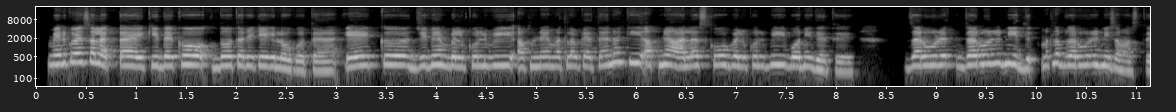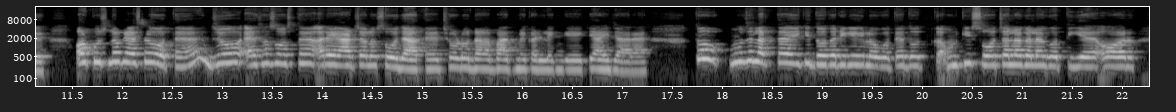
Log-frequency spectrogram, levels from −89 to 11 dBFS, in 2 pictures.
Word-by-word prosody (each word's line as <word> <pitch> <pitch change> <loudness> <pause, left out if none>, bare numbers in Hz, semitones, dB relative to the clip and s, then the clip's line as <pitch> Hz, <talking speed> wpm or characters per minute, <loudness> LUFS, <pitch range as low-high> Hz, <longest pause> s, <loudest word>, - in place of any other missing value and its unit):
मेरे 290 +2 +2
को 335 - +1
ऐसा 335 0 +5
लगता 270 -3 +4
है 250 -2 +5
कि 260 - 0
देखो 260 +2 +3 0.3
2 260 +1 +3
तरीके 255 -1 +1
के 245 - +3
लोग 215 -4 0
होते 180 0 -4
हैं। 175 +1 -3
1 265 +3 +2 0.3
जिन्हें 265 +2 -1
बिल्कुल 255 +1 -1
भी 265 0 0
अपने 245 +1 -4
मतलब 250 +1 -4
कहते 250 0 -5
हैं 270 - -2
ना 330 +4 0
कि 320 -2 0
अपने 275 +2 -2
आलस 260 0 +2
को 275 0 -2
बिल्कुल 260 0 -3
भी 285 0 0
वो 245 - +4
नहीं 245 0 -2
देते, 185 -4 -4 0.6
ज़रूरत 270 +3 +1
ज़रूरी 290 +3 +2
नहीं 295 -5 +1
द 210 - -2
मतलब 295 +3 -3
ज़रूरी 270 +1 -1
नहीं 265 -1 -2
समझते 180 -4 -6 0.3
और 325 - +6
कुछ 340 -1 -1
लोग 350 0 +1
ऐसे 320 +1 +1
होते 280 -6 0
हैं, 280 - -2
जो 315 +4 0
ऐसा 280 0 -1
सोचते 305 0 -4
हैं 310 - +1
अरे! 285 +2 +4
यार 265 -1 +6
चलो 265 0 -1
सो 245 -2 +2
जाते 200 0 +4
हैं, 205 0 -4
छोड़ो 225 0 -3
ना 210 -1 -1
बाद 205 -1 0
में 205 0 -5
कर 200 -1 -5
लेंगे, 195 0 -5
क्या 210 -1 -2
ही 195 -1 -1
जा 180 -3 -4
रहा 170 0 -4
है? 170 - -8 0.5
तो 425 0 +2
मुझे 350 +2 0
लगता 330 -2 +3
है 315 -1 +3
कि 310 +1 -5
2 - - +4
तरीके 275 0 -2
के 275 - -3
लोग 255 -2 -1
होते 240 +1 -4
हैं 260 0 -3
2 255 0 -3 0.2
क - - -2
उनकी 270 +4 -3
सोच 275 -2 -1
अलग-अलग 275 -2 +2
होती 250 -1 -3
है 240 -1 +2
और 245 +1 +1
260 Hz, 230 wpm, -21 LUFS, 240-285 Hz, 0.6 s, और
